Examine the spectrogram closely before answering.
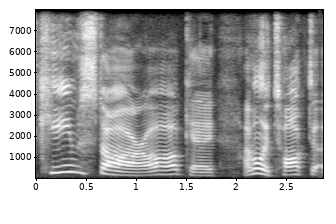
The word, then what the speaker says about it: Keemstar: you don't his name right like here's this chemstar is that how you pronounce his name chemstar oh it's keemstar oh okay I've only talked about him a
